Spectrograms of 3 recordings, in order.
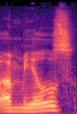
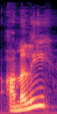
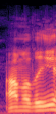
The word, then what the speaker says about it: Amelie: march on down to a meals room uh amelie amelie sorry i had the letters right that's not the pronunciation yep yep all right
